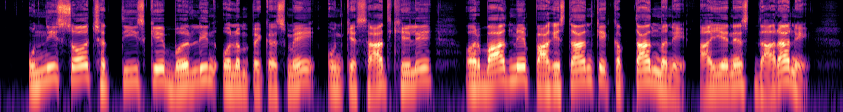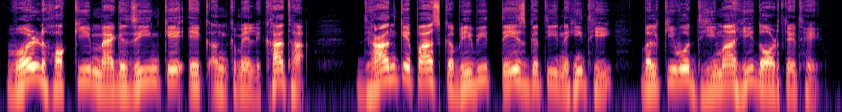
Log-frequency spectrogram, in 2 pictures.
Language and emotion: Hindi, neutral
